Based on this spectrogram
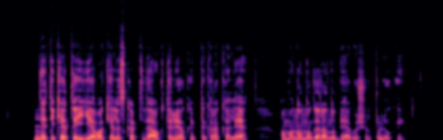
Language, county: Lithuanian, Klaipėda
